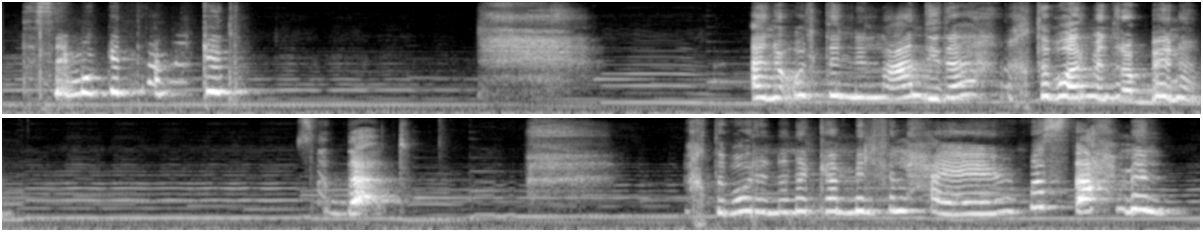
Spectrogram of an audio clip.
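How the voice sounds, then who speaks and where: A woman's voice: extremely high pitch, quick pace, long pauses, fairly bright tone, faint music behind. An actress playing a distraught young woman in a TV drama, speaking Egyptian Arabic with bitter, tearful emotion. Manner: pleading then bitter, emotional. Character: anxious young woman, patient, Nagla. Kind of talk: TV drama acting.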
